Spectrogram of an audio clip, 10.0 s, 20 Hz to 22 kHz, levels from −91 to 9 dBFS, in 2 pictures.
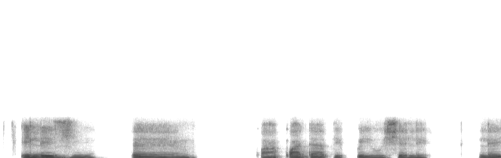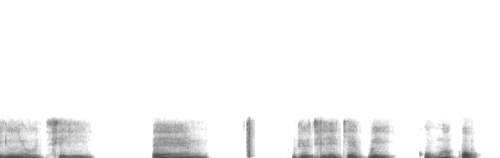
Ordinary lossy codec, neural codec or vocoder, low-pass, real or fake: Opus, 16 kbps; none; 5.4 kHz; real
